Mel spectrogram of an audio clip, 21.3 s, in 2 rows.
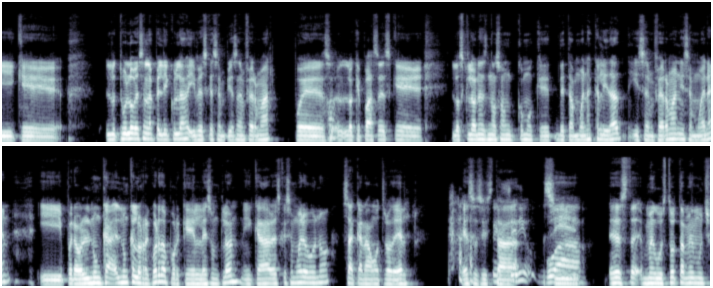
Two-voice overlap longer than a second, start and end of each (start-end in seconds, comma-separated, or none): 18.0-19.4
